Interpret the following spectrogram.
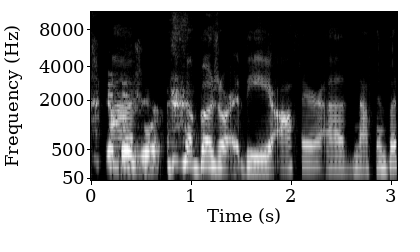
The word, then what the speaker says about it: Beaujour: right to be don to be joined by tom boshore no i messed that up yep okay i said it right yeah bonjour the author of nothing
